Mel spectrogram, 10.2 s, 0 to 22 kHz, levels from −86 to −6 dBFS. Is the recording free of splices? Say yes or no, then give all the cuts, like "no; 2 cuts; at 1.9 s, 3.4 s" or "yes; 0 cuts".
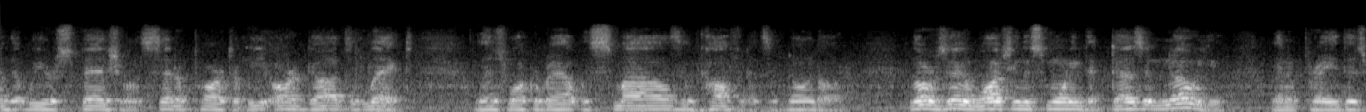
no; 1 cut; at 6.1 s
